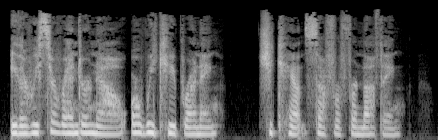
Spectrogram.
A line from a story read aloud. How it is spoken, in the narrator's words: whispered Lucy to Lopez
